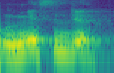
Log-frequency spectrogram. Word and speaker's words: missed: लेकिन अगर आप इसको ड बोलेंगे आई मिस्ड यू, तो बोलने में भी तो दिक्कत है ही, फ्लुएंसी भी टूटती है।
